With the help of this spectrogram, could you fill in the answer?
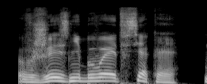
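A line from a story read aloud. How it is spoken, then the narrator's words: Gloomy reply. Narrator (Russian): мрачно ответил ему Святослав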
